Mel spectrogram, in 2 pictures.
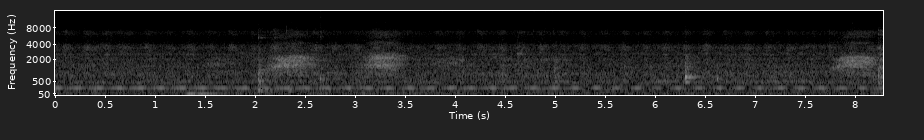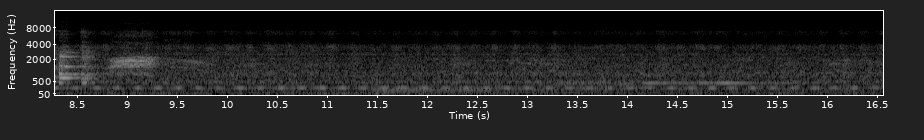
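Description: A sweet cutlet frying in shallow oil in a pan, giving a faint steady sizzle. Over it a bird calls in two pairs of short calls, about two seconds and about eight seconds in; these are the loudest sounds.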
